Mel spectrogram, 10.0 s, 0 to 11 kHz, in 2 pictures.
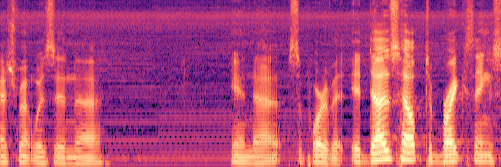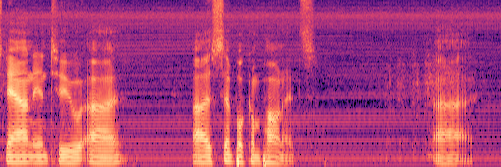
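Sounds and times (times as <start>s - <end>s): electrical mains hum: 0.0s - 10.0s
person saying uh: 9.4s - 9.8s.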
